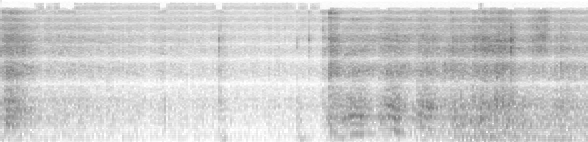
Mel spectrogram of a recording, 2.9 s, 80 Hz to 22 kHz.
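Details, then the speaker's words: 2014 Citroen C4 Picasso diesel with a history of low fuel pressure and long cranking, after clearing intermittent low fuel pressure fault codes: engine catches almost at once and settles into steady clatter; normal quick start, though fuel pressure readings still erratic and it surges. "Now I started it. It did start straight away."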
